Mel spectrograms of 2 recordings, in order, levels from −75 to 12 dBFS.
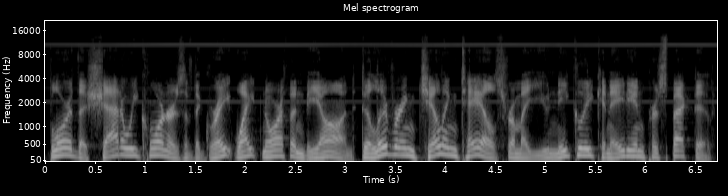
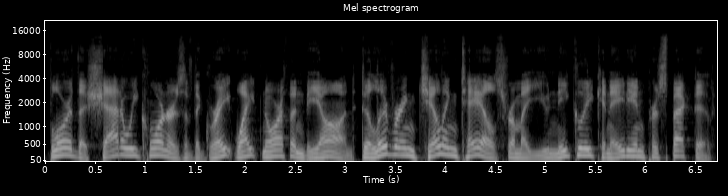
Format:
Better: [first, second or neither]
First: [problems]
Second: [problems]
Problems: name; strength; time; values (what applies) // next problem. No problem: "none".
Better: second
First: high-pitched whine; faint; throughout; 11 kHz, 20 dB below the speech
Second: none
